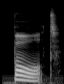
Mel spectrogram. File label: "bolt", spelling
